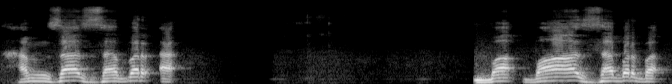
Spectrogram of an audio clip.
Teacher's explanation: حمزہ پر زبر کی حرکت ہے، زبر کو جلدی پڑھیں، تھوڑا بھی نہ کھینچیں۔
